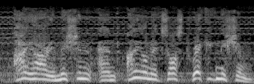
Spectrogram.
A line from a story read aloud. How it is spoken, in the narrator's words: Droma said excitedly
